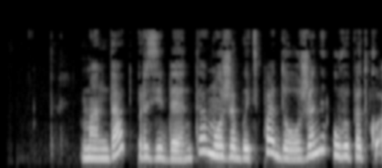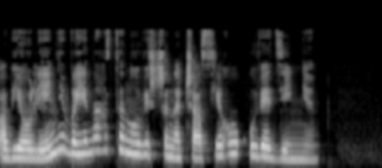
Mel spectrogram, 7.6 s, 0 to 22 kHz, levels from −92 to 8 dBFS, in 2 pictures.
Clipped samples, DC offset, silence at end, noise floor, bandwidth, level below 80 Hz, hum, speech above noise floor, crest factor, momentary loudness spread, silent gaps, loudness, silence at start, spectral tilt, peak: under 0.1%; under 0.1%; 0.65 s; -73 dBFS; 11.5 kHz; -70 dBFS; none; 54 dB; 18 dB; 6 LU; none; -20 LUFS; 0.8 s; -6 dB/octave; -2 dBFS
